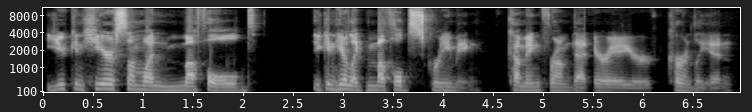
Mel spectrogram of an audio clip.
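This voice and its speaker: A man running a tabletop game, narrating casually and conversationally as game master, pausing mid-sentence. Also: mid-range voice, fairly even intonation.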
